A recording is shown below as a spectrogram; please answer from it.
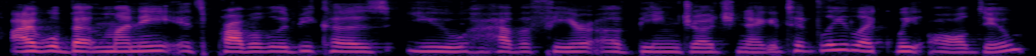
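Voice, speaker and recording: A woman born in Costa Rica and raised in New Jersey answers interview questions as a guest professor who teaches confidence on camera. Her mid-range, slightly mellow voice has fairly even intonation and a fairly quick pace, and she explains things in an earnest, emphatic, teacherly way. The recording sounds dry, with no echo.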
